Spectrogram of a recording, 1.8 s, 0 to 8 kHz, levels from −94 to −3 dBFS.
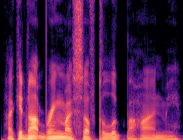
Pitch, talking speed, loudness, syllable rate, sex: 90 Hz, 295 wpm, -18 LUFS, 6.4 syllables/s, male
